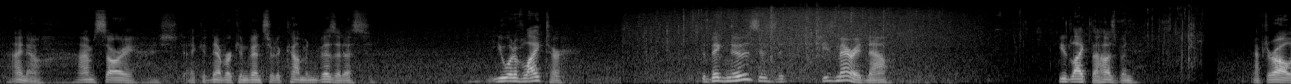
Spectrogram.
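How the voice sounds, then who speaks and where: An actor playing an earnest young sportswriter in an audio drama, speaking in a halting, hushed, apologetic way. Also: male voice, lowish voice, slight background noise.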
